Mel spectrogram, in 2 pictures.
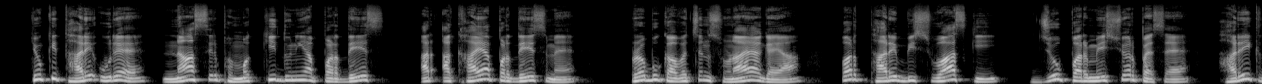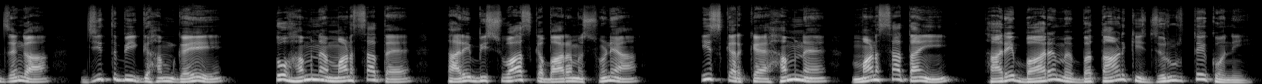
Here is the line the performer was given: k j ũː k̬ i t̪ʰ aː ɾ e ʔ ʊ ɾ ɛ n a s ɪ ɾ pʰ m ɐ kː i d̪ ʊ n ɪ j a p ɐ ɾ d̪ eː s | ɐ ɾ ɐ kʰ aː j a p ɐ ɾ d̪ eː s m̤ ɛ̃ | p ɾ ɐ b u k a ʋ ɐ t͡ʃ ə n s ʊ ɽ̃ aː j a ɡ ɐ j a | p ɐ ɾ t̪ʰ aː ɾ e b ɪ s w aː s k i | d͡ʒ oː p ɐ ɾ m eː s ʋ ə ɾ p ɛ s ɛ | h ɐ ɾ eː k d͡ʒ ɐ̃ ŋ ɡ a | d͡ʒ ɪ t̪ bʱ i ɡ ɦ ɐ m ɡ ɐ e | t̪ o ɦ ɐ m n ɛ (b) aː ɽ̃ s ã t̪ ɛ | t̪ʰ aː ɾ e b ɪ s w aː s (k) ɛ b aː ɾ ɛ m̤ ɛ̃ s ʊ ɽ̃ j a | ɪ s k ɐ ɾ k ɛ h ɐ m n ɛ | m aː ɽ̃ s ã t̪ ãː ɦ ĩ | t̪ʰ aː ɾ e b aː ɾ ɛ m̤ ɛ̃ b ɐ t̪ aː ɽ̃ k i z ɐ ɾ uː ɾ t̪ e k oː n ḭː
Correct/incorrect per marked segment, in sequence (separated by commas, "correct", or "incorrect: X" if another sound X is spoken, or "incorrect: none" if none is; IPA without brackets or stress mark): incorrect: m, correct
